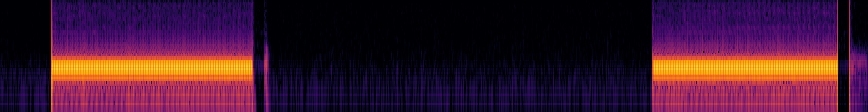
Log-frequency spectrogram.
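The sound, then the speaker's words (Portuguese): A steady single-pitch telephone line tone sounds during a call transfer, heard as two loud, even bursts of about two seconds each, separated by several seconds of silence. “peço que a senhora aguarde em linha, pois eu vou transferir para o controle de qualidade, que dará continuidade à sua contratação”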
